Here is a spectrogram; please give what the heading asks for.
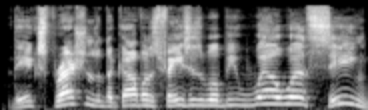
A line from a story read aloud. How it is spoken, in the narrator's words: Brickers laughed to Drizzt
